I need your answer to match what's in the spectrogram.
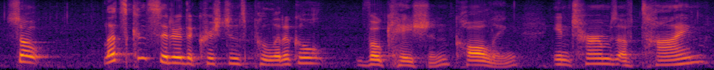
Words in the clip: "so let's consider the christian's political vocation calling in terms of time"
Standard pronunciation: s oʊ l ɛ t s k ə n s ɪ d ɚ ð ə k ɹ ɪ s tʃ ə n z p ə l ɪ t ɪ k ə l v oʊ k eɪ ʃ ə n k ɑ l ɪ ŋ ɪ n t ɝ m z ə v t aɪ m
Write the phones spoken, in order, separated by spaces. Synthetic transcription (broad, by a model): s oʊ l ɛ t s k ə n s ɪ d ɚ ð ə k ɹ ɪ s tʃ ə n z p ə l ɪ t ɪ k l v oʊ k eɪ ʃ ə n k ɑ l ɪ ŋ ɪ n t ɝ m z ə v t aɪ m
